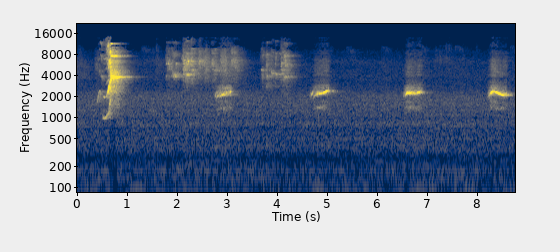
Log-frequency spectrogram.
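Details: Green ring-necked parakeet described as speaking: a harsh broadband squawk sweeping upward near the start, then a string of short thin whistled notes, each separated by a second or more of quiet background hiss.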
